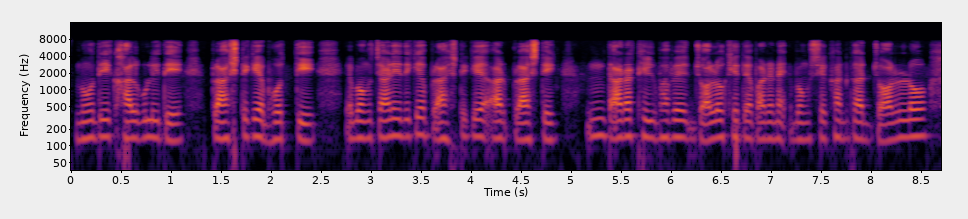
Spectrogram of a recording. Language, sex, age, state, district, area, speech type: Bengali, male, 18-30, West Bengal, North 24 Parganas, rural, spontaneous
